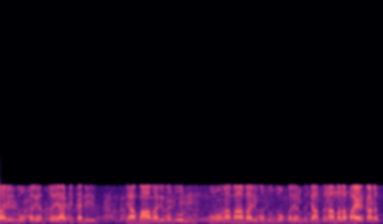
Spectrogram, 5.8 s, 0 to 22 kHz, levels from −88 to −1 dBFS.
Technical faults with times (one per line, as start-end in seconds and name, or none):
none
